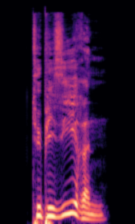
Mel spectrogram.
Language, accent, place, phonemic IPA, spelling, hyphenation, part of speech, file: German, Germany, Berlin, /typiˈziːʁən/, typisieren, ty‧pi‧sie‧ren, verb, De-typisieren.ogg
- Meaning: 1. to classify, type 2. to typify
